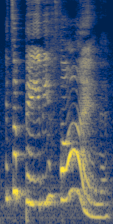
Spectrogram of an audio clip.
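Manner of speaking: high, loud, drawn-out delight; excited exclamation. Shown as a demonstration. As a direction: read it as a thrilled discovery. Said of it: "I made my voice sound excited".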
